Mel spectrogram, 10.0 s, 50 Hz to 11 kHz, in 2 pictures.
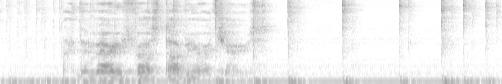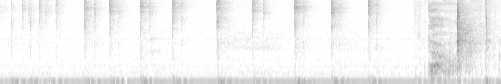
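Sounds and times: keyboard keys clicking: 0:00.0 - 0:00.6, 0:02.9 - 0:08.8
steady low hum: 0:00.0 - 0:10.0.

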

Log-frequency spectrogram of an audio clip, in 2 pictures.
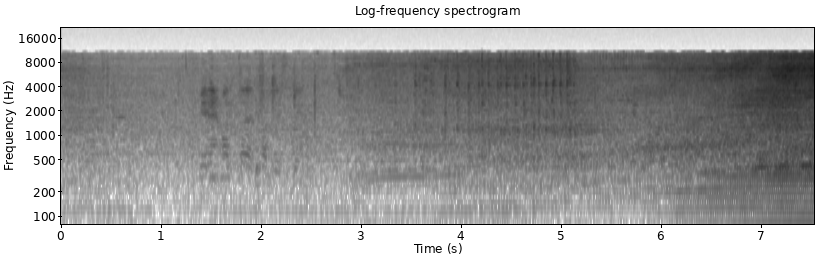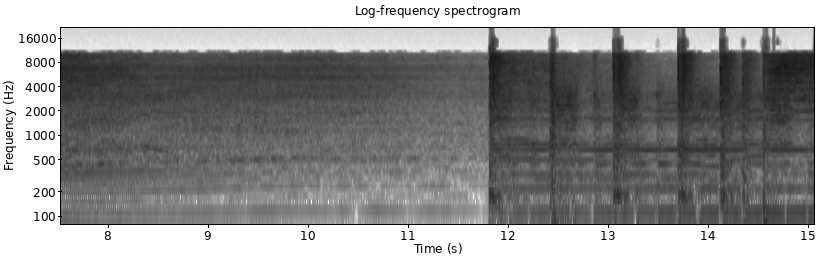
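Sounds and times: quad bike engine driving past: 0:02.7 - 0:12.4
loud rock music: 0:07.6 - 0:15.0.

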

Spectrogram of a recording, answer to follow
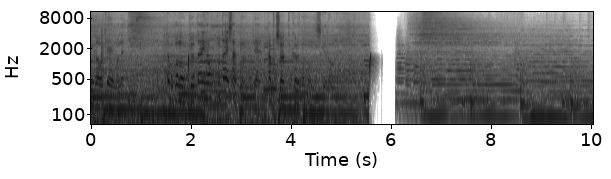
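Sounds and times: background music: 0:00.0 - 0:10.0
rising pop sound effect: 0:05.5 - 0:05.8.

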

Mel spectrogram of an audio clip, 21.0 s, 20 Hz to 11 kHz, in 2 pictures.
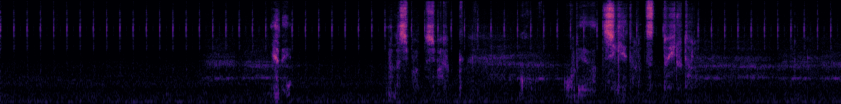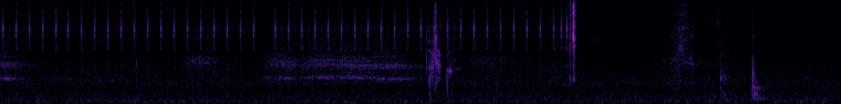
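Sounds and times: faint rapid ticking: 0:00.0 - 0:17.7
soft clicks: 0:00.0 - 0:17.8
faint humming tones: 0:00.0 - 0:21.0.

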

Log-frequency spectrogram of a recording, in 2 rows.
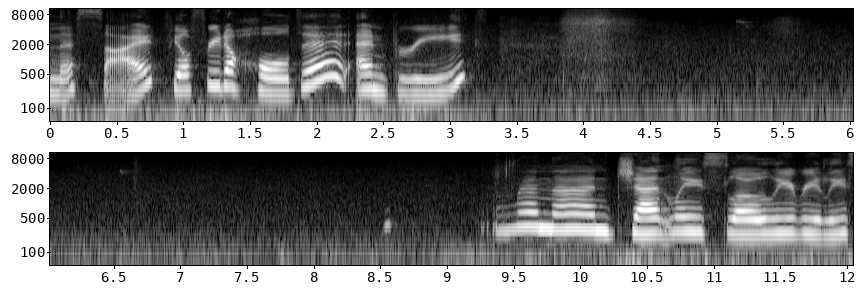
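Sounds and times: faint hiss: 0:03.2 - 0:11.6.

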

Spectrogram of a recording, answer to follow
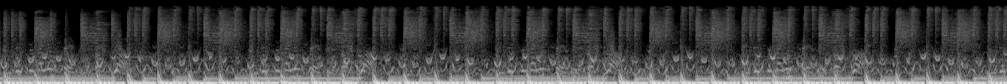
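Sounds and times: tekno music with heavy bass: 0:00.0 - 0:10.0.

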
